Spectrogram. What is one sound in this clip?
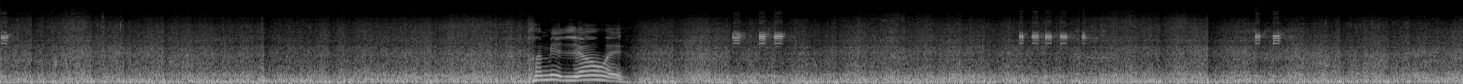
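Wind roars steadily past a fast-moving motorcycle.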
